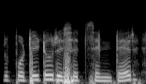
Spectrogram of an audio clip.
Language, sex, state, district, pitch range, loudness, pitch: Tamil, female, Tamil Nadu, Nilgiris, 180-205 Hz, -17 LUFS, 195 Hz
